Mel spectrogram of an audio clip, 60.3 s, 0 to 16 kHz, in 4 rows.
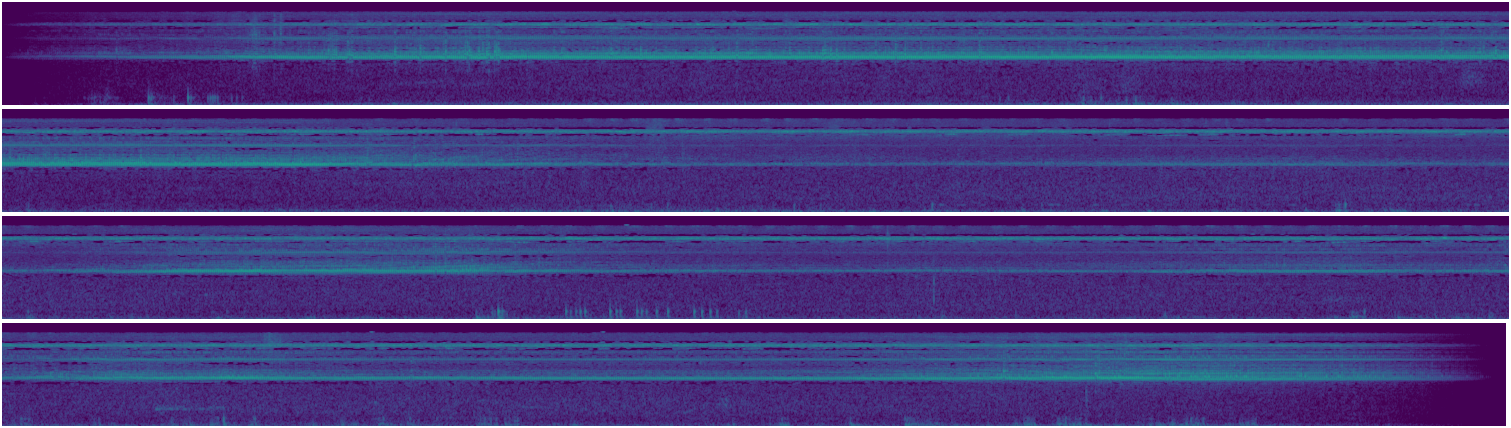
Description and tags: FR.PB.NightAmbience.5
NightAmbience at PraiaBranca, Brazil. Several kinds of insects making their EXTREME electronic-like performance.
ambience, ecm907, field-recording, insects, mzr50, nature, night, outdoors, sound, summer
